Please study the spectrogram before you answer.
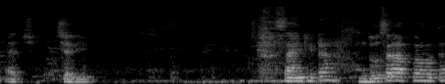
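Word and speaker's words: sin θ: साइन theta. और इसको कभी भी साइन इंटू थीटा नहीं पढ़ना है, ये गलत है, ये प्रोनाउंसिएशन गलत है, क्योंकि ये साइन थीटा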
